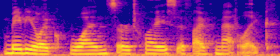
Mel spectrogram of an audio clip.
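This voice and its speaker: A young woman from Canada, chatting easily as an interviewee. She talks loosely and leans on fillers and likes. Her voice sits at an ordinary pitch, and the recording has a roomy echo. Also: little pitch movement, slow, mellow, a little hiss or hum. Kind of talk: casual interview chat. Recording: echoey room.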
